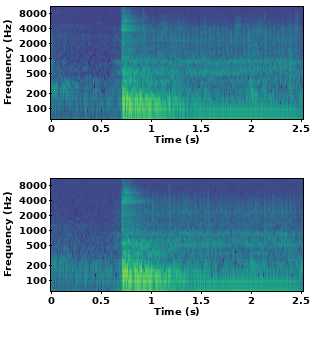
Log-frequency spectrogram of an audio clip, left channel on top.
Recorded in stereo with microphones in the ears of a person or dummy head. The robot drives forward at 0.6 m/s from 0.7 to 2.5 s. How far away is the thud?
About 2 m.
